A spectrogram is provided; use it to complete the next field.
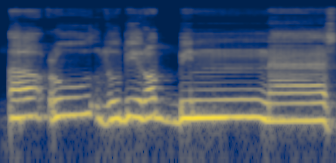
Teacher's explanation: نون میں گنہ کریں گے اس لیے کہ نون کے اوپر تشدید ہے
